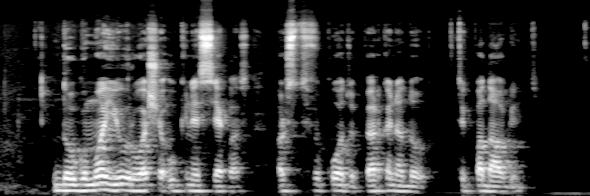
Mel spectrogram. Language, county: Lithuanian, Vilnius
